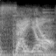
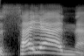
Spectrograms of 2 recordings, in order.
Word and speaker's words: Saiyan: chose que tu perdras prince des saillants ça se prononce Saian je m'en fous je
